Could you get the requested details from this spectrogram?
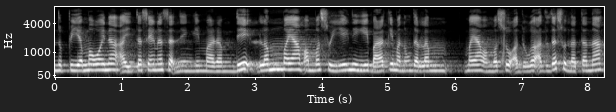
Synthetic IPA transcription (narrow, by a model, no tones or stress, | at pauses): nupiɐmɐojnɐʔɐjtɐseŋnɐsɐt̚niŋɡimɐɾɐmdilɐmːɐjamɐmɐsujeŋ̚niŋɡibaɾɐt̚kimɐnuŋdɐlɐmː | ɐjamɐmɐsuʔɐ̰duɡɐʔɐdudɐsunːɐtɐnɐ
